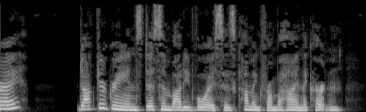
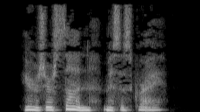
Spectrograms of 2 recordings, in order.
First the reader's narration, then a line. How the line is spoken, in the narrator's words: he whispers, his voice strained and hoarse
